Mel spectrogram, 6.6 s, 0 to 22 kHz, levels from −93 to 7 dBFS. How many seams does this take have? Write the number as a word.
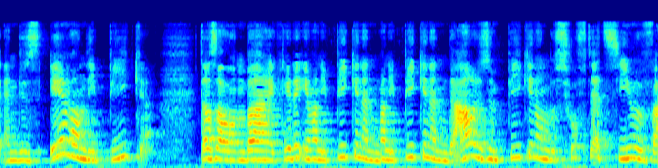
one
